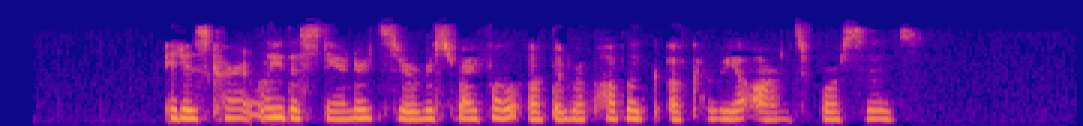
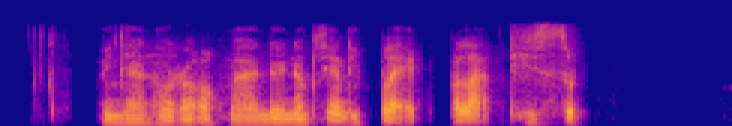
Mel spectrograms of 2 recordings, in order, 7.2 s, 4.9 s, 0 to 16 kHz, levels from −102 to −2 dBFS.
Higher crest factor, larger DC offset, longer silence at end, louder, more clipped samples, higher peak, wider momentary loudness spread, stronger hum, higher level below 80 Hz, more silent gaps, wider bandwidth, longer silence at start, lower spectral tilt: about the same, 18 dB vs 22 dB; neither; about the same, 1.15 s vs 1.05 s; second, -33 LUFS vs -30 LUFS; neither; second, -16 dBFS vs -8 dBFS; about the same, 8 LU vs 8 LU; neither; second, -88 dBFS vs -70 dBFS; second, none vs 2.91-3.01 s; about the same, 7.8 kHz vs 8 kHz; first, 1.1 s vs 0.7 s; second, -4 dB/octave vs -6 dB/octave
